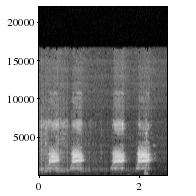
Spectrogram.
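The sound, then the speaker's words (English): Four nasal electronic duck quacks from an animal-sounds toy, loud and alone, in two pairs separated by a short pause. “here's a duck. Here's a duck.”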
